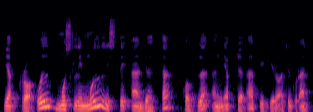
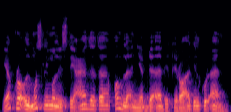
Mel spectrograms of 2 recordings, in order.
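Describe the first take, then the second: First: Slow, syllable-by-syllable Arabic in an Indonesian accent; plodding Indonesian accent on Arabic. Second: Connected, flowing Arabic model reading; Arabic accent with long vowels, words joined; proper Arabic accent. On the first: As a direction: show the wrong way: Arabic with Indonesian intonation. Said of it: "logatnya logat Indonesia". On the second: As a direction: read it as Arabs speak, linked in one run. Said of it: "Begitu ya bacanya". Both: Shown as a demonstration.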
